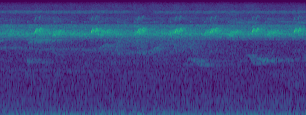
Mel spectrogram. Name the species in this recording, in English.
Chestnut-winged Foliage-gleaner, Dusky-capped Greenlet, Hauxwell's Thrush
